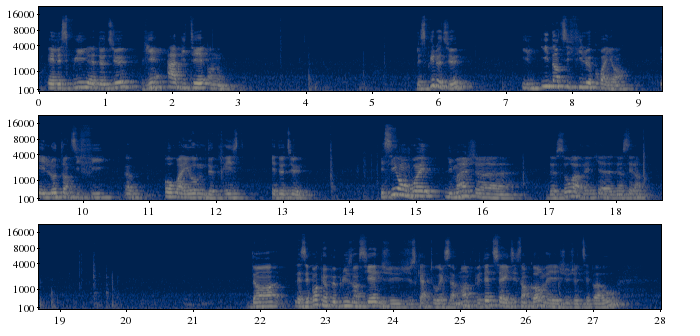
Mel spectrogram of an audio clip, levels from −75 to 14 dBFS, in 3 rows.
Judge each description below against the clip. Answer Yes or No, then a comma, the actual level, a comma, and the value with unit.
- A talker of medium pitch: Yes, medium, 145 Hz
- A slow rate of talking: Yes, slow, 120 wpm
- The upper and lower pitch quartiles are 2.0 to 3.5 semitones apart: No, average, 4.5 semitones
